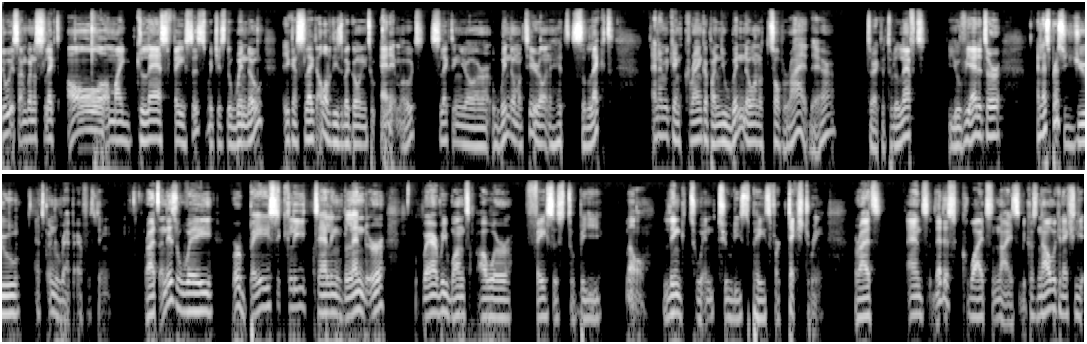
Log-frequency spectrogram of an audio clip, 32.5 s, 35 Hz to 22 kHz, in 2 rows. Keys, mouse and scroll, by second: 1.1 Tab, 1.8 click, 3.6 Tab, 7.3 click, 11.2-13.1 drag, 13.3-14.3 drag, 16.1-16.8 typing, 24.1 shift+middle click.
